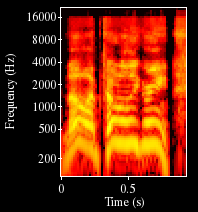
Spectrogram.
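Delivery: hammed-up high squeak; mock insistence. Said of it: "I said".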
